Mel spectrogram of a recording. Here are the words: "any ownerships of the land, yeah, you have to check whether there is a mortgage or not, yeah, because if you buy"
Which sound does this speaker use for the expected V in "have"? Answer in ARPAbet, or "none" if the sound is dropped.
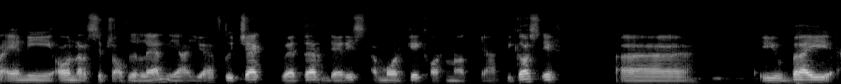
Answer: F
